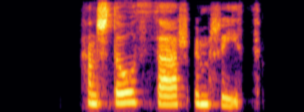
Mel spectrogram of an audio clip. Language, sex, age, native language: Icelandic, female, 20-29, Icelandic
